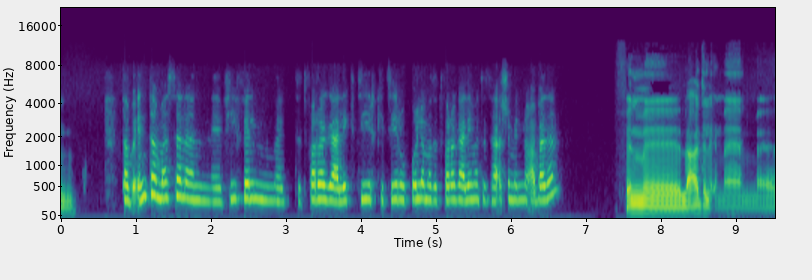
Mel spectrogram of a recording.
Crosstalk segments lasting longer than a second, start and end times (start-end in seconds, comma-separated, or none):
none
